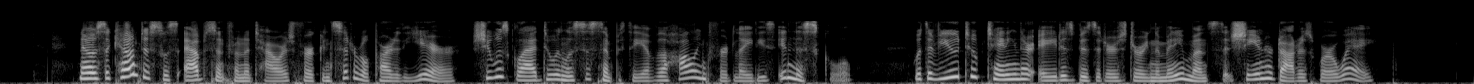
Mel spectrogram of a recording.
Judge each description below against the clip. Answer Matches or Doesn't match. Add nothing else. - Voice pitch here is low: Doesn't match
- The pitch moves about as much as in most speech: Doesn't match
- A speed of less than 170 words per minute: Doesn't match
